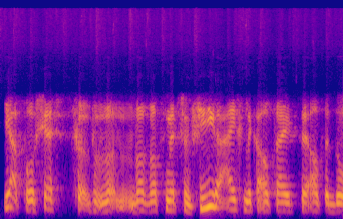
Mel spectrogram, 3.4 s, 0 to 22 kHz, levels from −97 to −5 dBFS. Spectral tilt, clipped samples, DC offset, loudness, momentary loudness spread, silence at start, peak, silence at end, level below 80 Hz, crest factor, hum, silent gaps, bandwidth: -5.5 dB/octave; under 0.1%; under 0.1%; -29 LUFS; 7 LU; 0.05 s; -12 dBFS; 0 s; -86 dBFS; 18 dB; none; none; 19 kHz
